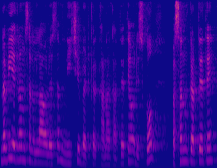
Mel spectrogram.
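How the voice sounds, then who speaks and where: Man explaining religious questions. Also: sits high. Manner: explanatory, often checks that listeners follow. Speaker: Islamic scholar answering viewer questions. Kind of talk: religious question-and-answer lecture.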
